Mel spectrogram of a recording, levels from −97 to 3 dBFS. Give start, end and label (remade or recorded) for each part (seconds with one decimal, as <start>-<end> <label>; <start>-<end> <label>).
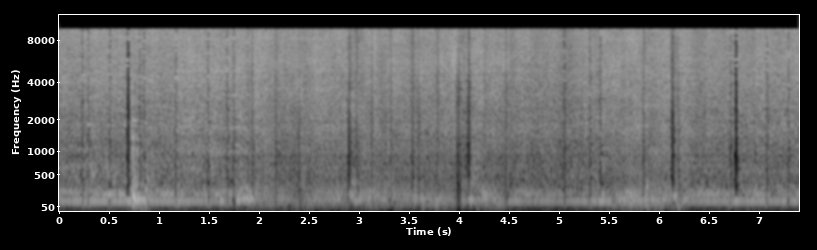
0.0-1.9 recorded; 1.9-4.5 remade; 4.5-5.5 recorded; 5.5-6.3 remade; 6.3-7.4 recorded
